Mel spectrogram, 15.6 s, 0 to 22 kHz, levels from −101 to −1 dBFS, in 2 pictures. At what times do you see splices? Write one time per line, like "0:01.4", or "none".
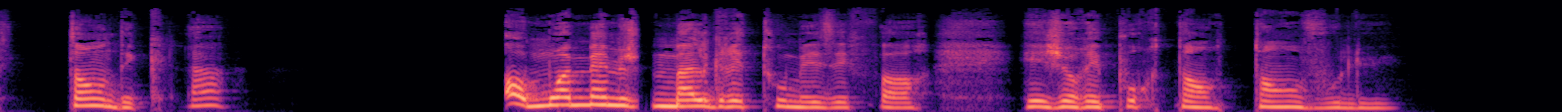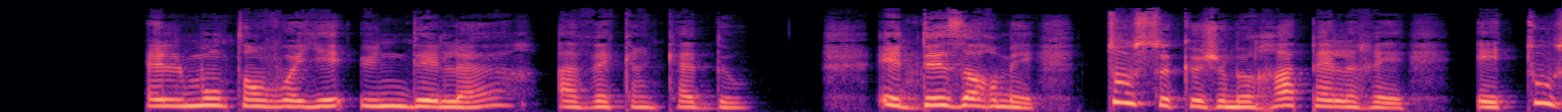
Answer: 0:03.2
